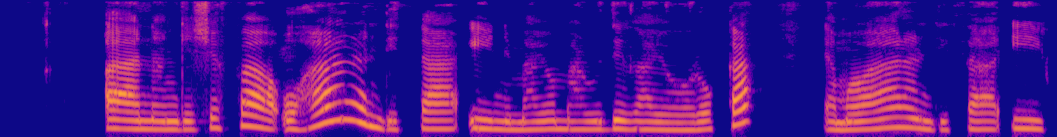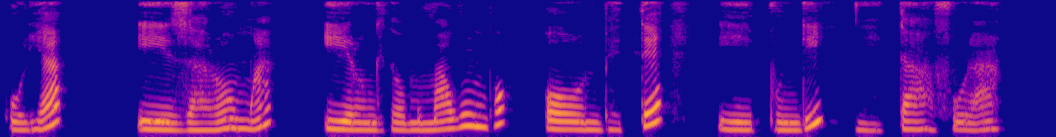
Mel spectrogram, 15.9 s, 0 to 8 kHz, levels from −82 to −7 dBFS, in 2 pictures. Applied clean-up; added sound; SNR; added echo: none; none; none; none.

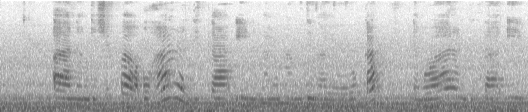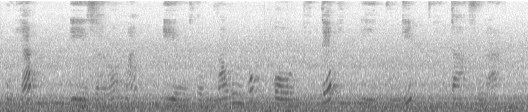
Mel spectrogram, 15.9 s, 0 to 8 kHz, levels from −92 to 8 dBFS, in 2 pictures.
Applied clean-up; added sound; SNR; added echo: none; Engine; -3 dB; reverberation time 0.5 s.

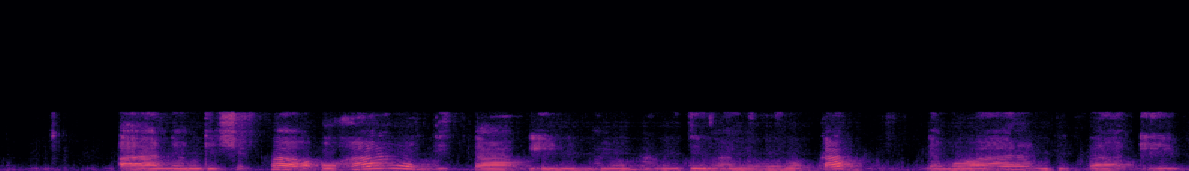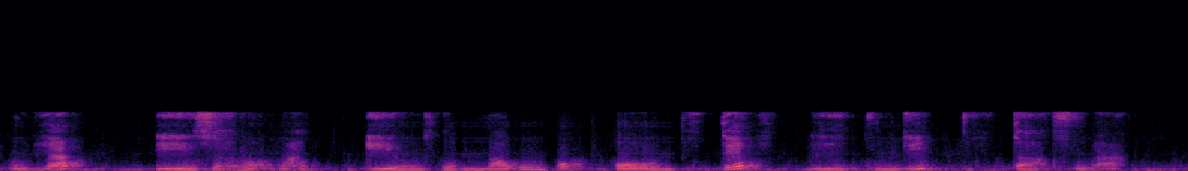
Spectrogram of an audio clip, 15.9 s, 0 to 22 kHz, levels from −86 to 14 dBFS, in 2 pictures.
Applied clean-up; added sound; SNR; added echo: neural separator model SepFormer DNS4.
